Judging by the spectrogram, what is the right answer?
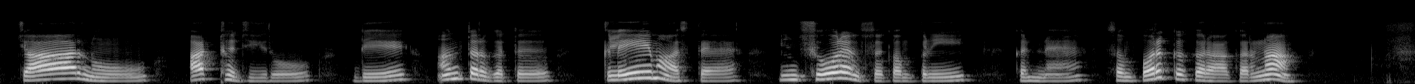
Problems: none marked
